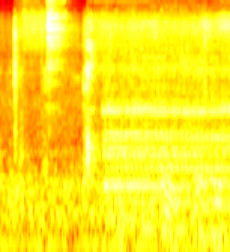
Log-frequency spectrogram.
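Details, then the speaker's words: A few switch clicks, then a steady tonal whine as the high-speed dental handpiece on a portable dental care unit starts running during a demonstration. "So you can operate the hand highspeed hand piece the first switch."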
